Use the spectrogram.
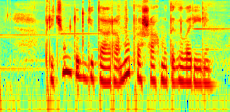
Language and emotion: Russian, neutral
